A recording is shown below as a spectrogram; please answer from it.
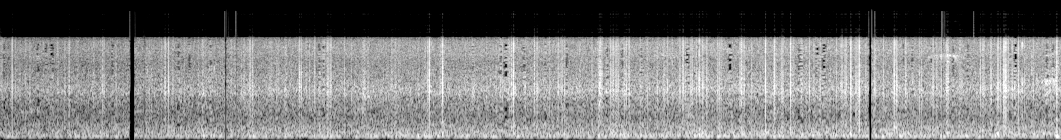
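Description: A steady hiss of noise with faint scattered clicks through it, growing slightly louder towards the end.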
